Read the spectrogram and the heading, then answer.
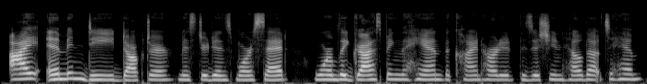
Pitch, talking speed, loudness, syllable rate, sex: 220 Hz, 175 wpm, -20 LUFS, 4.8 syllables/s, female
